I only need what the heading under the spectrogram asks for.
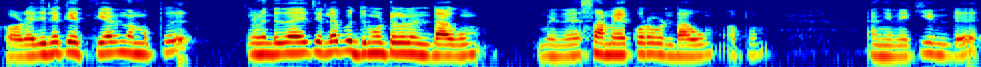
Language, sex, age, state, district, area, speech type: Malayalam, female, 45-60, Kerala, Wayanad, rural, spontaneous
